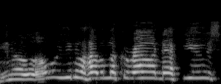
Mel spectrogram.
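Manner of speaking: high, quick call to nephews; acted uncle. Uncle to workshop youth, acted in a high, coaxing voice. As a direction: re-enact an uncle getting the youngsters to look around, pitched high.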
